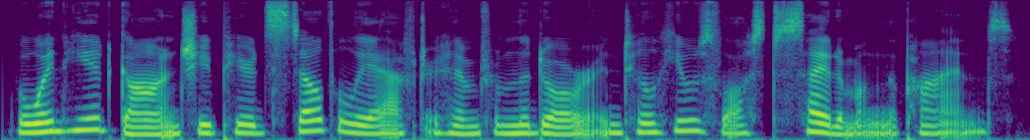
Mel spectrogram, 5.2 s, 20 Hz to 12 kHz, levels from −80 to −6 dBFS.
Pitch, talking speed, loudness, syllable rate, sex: 210 Hz, 255 wpm, -19 LUFS, 5.8 syllables/s, female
